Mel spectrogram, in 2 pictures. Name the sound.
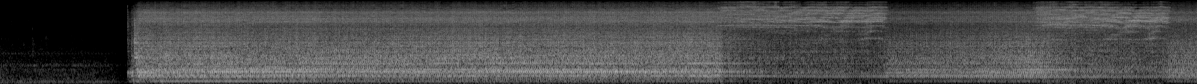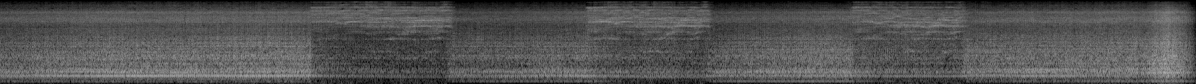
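belt grinder reshaping and putting new edge on knife blade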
